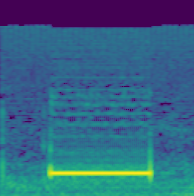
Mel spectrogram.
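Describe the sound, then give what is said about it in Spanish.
A telephone tone after a dropped call: one steady mid-pitched beep lasting about a second, over faint line hiss, with no voices. “Se cortó la comunicación, pero enseguida vamos a restablecerla.”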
